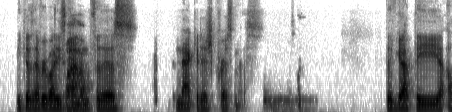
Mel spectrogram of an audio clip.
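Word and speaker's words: Natchitoches: about nakadish this is how it's spelled but pronounced nakadish it's uh Steel Magnolias was filmed there they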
